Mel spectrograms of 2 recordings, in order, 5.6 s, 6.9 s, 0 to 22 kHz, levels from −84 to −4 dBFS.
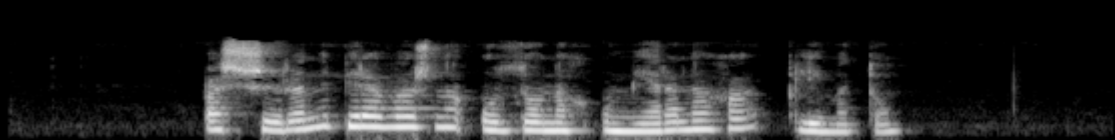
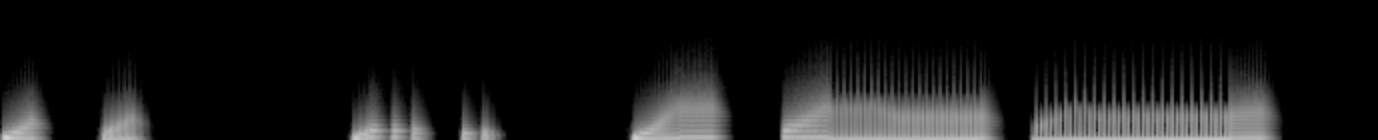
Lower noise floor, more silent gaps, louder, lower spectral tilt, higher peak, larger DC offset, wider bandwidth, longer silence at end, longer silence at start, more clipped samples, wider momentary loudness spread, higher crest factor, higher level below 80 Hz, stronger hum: second, -68 dBFS vs under -90 dBFS; second, none vs 0.33-0.47 s, 0.82-1.73 s, 2.64-3.12 s, 3.70-3.87 s, 5.07-5.13 s; first, -18 LUFS vs -35 LUFS; second, -5 dB/octave vs -9.5 dB/octave; first, -4 dBFS vs -16 dBFS; neither; first, 8 kHz vs 5.2 kHz; first, 1.1 s vs 0.5 s; first, 1 s vs 0 s; neither; about the same, 10 LU vs 8 LU; about the same, 16 dB vs 16 dB; second, -60 dBFS vs -34 dBFS; neither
